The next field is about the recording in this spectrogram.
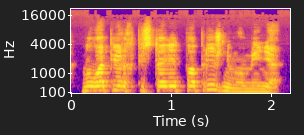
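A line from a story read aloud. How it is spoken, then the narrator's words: Snort. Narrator (Russian): хмыкнул я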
